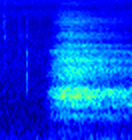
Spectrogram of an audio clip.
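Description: A single deep breath drawn in during a guided breathing exercise, a soft, airy inhale that swells after a quiet moment and holds steady for about a second.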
